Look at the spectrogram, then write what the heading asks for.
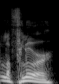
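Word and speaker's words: LaFleur: played hats off to to their coach Matt laflure and I'll say it correctly this time because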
